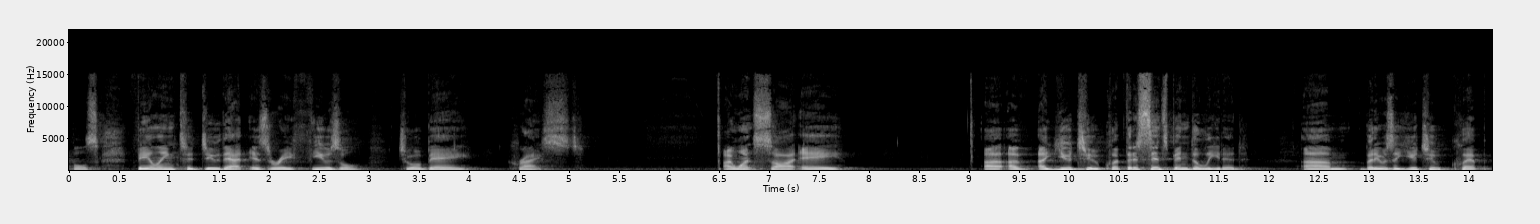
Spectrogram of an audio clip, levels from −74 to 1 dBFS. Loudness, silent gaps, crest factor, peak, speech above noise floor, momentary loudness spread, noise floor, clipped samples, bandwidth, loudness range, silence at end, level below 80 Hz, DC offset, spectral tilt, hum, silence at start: -22 LUFS; none; 18 dB; -6 dBFS; 41 dB; 12 LU; -62 dBFS; under 0.1%; 15.5 kHz; 7 LU; 0 s; -70 dBFS; under 0.1%; -5 dB/octave; none; 0.05 s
